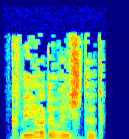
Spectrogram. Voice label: "quergerichtet", German; adjectives

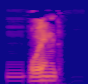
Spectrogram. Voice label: "winged", english; adjectives

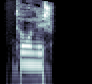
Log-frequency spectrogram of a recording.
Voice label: "tonisch", German; adjectives

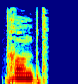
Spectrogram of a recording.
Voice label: "prompt", German; adjectives

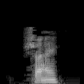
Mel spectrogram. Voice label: "shy", English; adjectives

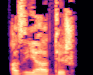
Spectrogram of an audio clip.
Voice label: "asiatisch", German; adjectives

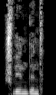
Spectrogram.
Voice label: "schwindend", German; adjectives

